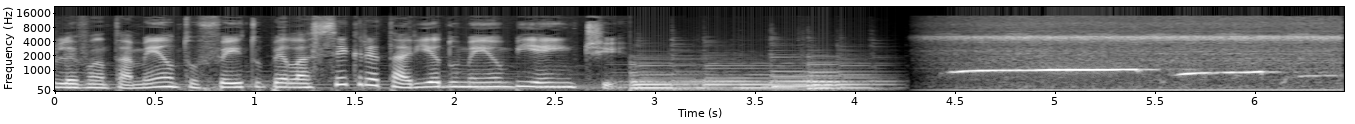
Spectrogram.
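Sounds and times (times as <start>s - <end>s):
speech: 0.0s - 3.4s
music: 0.0s - 4.3s
steady high insect-like hiss: 4.3s - 6.4s
common potoo singing mournful whistled notes: 4.5s - 6.4s.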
